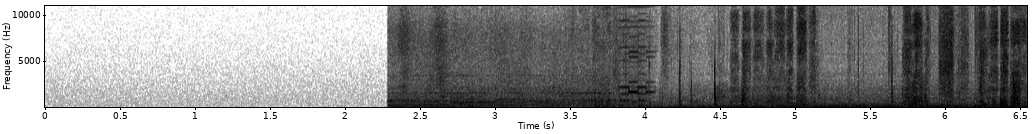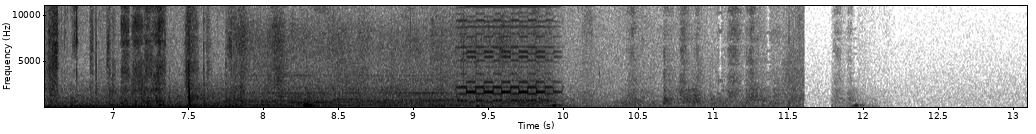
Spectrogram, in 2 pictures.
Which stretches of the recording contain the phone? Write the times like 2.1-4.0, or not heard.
2.2-4.1, 7.8-10.0.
